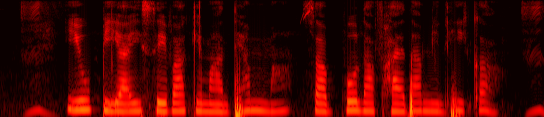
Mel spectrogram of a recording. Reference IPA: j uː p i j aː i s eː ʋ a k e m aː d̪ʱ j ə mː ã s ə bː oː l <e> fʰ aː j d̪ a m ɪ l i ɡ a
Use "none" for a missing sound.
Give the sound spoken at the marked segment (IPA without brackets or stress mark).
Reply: a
